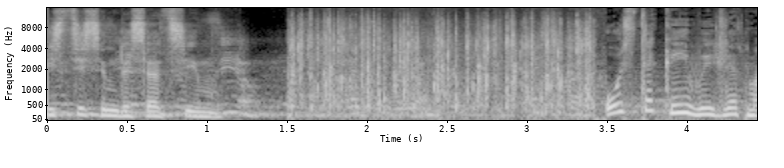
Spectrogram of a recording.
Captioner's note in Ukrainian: аплодисменти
